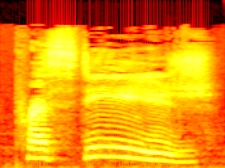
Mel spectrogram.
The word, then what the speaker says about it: prestige: casual television very good now there are only a few words that have the voiced zhi sound at the end a few of these words are the color beige the word massage and the word prestige okay now that you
